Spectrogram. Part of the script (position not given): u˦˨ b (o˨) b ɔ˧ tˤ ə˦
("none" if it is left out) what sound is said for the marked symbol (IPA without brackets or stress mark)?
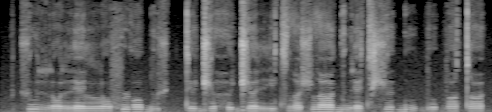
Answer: o˨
